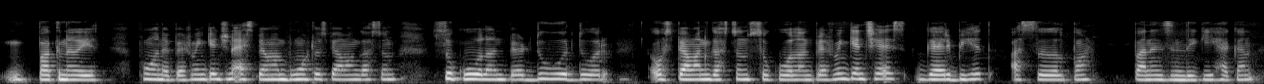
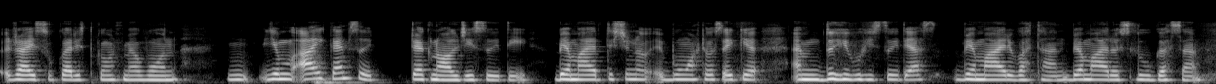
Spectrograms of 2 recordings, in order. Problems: none marked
